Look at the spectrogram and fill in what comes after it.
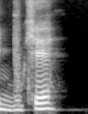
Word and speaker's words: Bouquet: All right, so Assault Lily Bucket. I like this. This wasn't bad. – You can pronounce it the French way. It's okay. – Assault Lily Bouquet.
